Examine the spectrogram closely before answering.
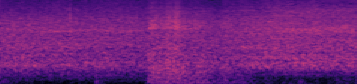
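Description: A heavy blow thuds against a body.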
